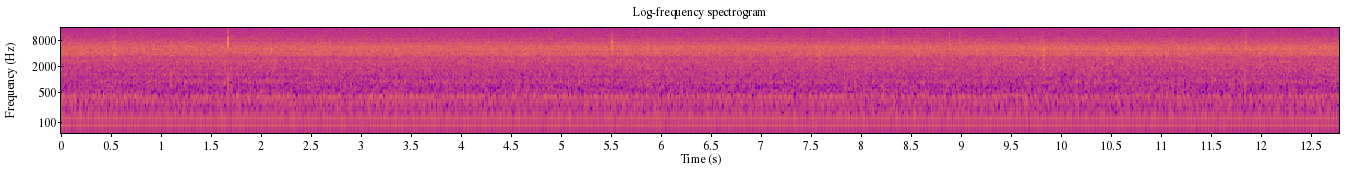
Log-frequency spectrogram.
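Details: Kia Spectra at steady idle: a constant electrical hum with no change in pitch sits over the engine; the alternator is suspected to be failing.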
